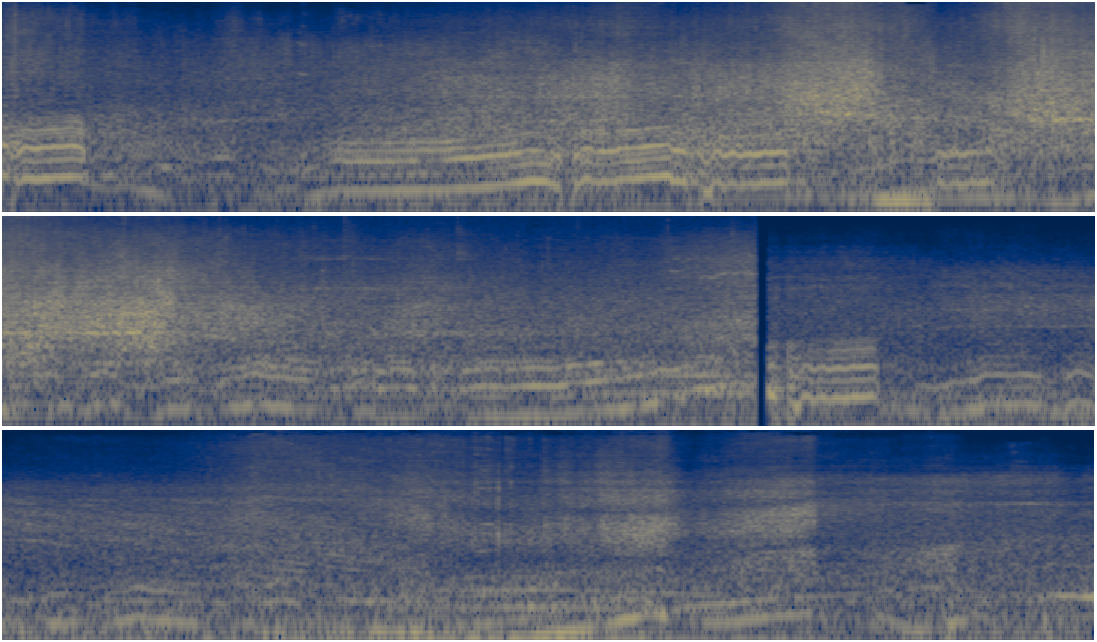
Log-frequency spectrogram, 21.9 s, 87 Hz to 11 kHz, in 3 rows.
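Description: Toyota GR Yaris's turbocharged 1.6-litre three-cylinder engine revving up and dropping back again and again as the car is driven hard through tight turns, with tyre noise in the corners. The sound breaks off abruptly about halfway and picks up again.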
